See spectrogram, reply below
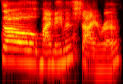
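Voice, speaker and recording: A woman guest in a casual interview who tells stories in an animated way and laughs easily. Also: fairly high pitch, slow, dull audio, a little hiss or hum.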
